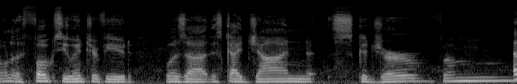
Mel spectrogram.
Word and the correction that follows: Skjervem: Oh, Shervem.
